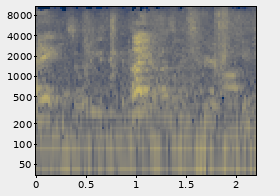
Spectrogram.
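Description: Two short vocal exclamations from a man's voice, one at the start and one about a second in.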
